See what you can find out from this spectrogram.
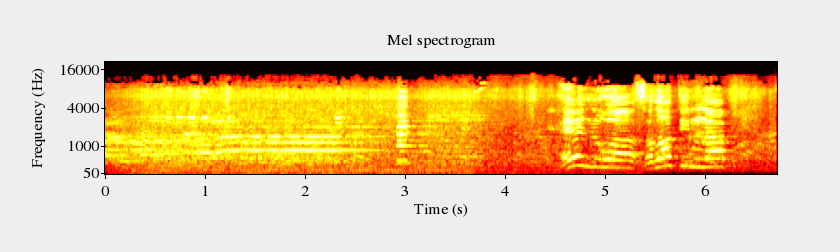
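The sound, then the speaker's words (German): Car horns honk in jammed Cairo traffic, where shared taxis tangle on the Nile bridges: a few short toots and some longer blasts rise over a constant roadway rumble. “Ununterbrochen wird hier gehupt und gerührt. Sammeltaxis verknäulen sich auf den Nilbrücken.”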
